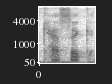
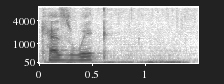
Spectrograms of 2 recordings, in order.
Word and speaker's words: Keswick: I've had a lot of people who are from there or nearby there correct me a million times that it's Keswick and not Keswick.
